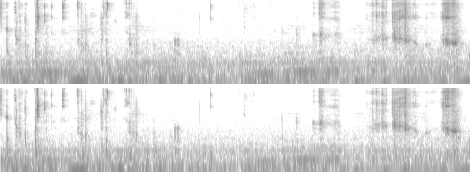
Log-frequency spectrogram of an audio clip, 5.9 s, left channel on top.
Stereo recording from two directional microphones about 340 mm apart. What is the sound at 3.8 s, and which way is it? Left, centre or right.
Biting, right.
